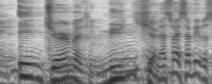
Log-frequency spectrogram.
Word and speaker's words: München: München. In German, München. That's why some people spell it Munchen, something like that.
